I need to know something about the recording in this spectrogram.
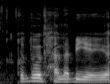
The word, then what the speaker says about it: قدود حلبية: Kadud Halabia. قدود حلبية.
